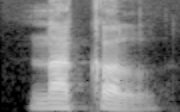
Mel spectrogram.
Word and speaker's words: knuckle: the words which commence with cairn then k is not pronounced let's go with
